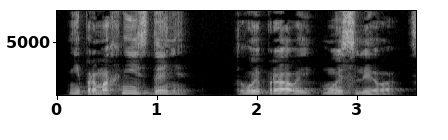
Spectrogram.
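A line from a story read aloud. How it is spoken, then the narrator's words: Plain. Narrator (Russian): сказал Кэп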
